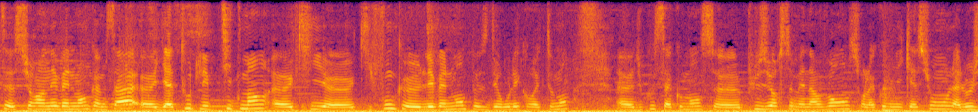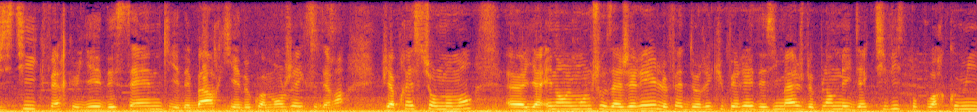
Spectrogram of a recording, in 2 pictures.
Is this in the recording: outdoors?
yes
